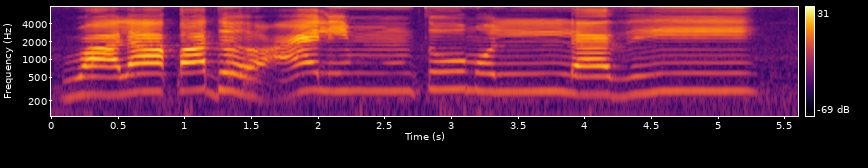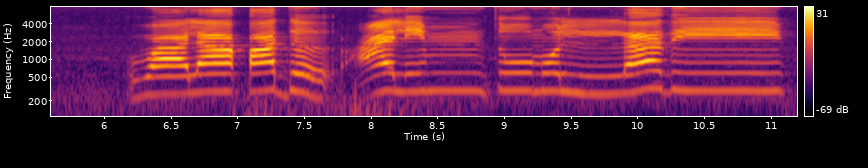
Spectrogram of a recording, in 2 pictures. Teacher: آواز کو ایک الف کے برابر کھینچ کے پڑھیں گے اور ذال کو نرمی سے پڑھیں گے، سیٹی کی آواز بالکل نہیں آئے گی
